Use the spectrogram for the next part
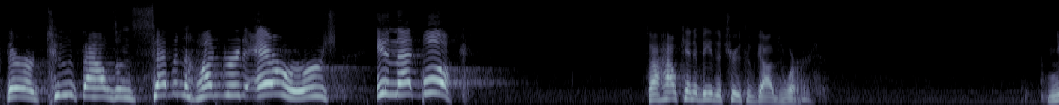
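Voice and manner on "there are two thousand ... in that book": emphatic outcry. Real, not acted. Preacher hammers a point home.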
